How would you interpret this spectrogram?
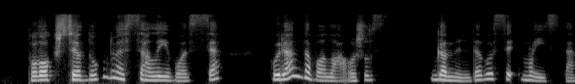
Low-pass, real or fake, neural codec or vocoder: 10.8 kHz; fake; codec, 16 kHz in and 24 kHz out, 0.6 kbps, FocalCodec, streaming, 2048 codes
